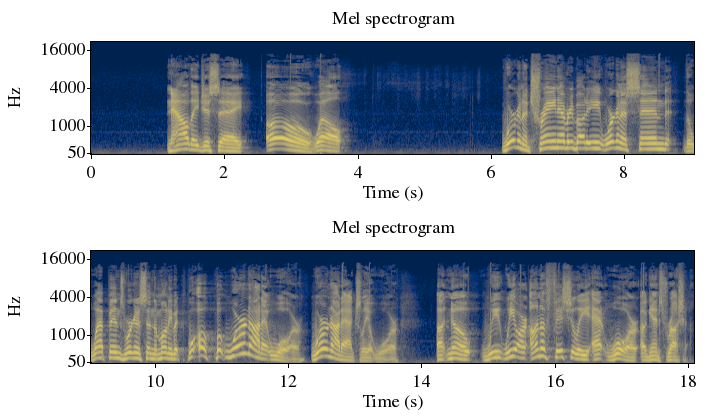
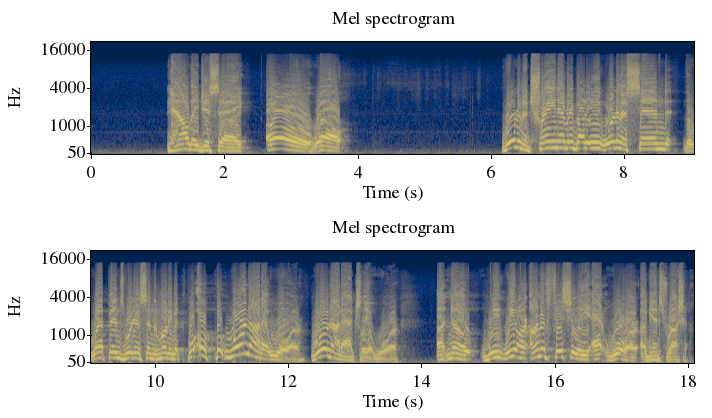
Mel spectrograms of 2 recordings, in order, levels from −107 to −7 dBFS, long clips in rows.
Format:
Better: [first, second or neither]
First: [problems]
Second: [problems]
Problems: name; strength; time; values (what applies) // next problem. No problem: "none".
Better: first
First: none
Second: distortion; heavy; 6 dB below the speech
